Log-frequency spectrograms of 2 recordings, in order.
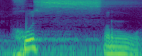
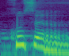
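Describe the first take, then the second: First: The s sound is held with flowing air first. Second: The s sound is cut short before the r. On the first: The speaker calls it right. "tahan dulu huruf sinnya" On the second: The speaker calls it wrong. "jangan khusr"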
